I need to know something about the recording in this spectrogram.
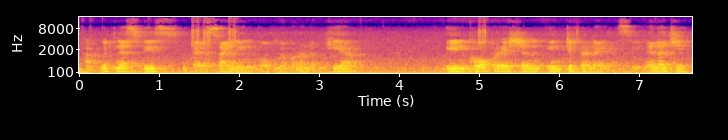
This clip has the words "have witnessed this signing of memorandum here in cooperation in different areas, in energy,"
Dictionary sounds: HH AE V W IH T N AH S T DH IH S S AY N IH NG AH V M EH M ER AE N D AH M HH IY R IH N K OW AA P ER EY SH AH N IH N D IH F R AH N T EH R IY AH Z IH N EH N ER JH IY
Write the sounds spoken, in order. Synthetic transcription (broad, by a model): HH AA W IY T N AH S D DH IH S S AY N IH NG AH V M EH M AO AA N D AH M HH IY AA IH N K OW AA P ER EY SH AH N IH N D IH P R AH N EH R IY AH S IH N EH N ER JH IY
